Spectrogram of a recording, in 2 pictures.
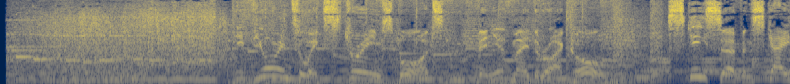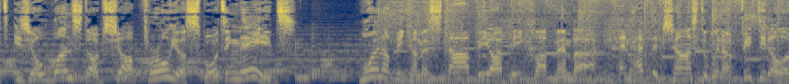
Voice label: Male Talent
